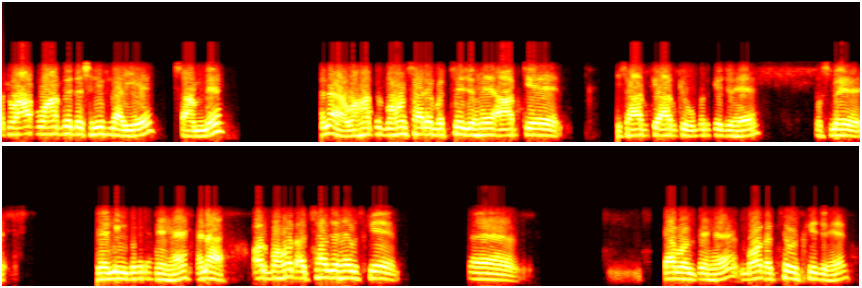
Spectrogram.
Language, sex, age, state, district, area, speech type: Urdu, male, 30-45, Bihar, East Champaran, urban, conversation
